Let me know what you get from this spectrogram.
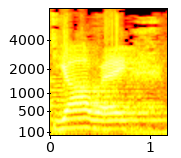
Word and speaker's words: Yahweh: Modern translations think it's pronounced Yahweh. We really don't know. We know that Jehovah's wrong because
